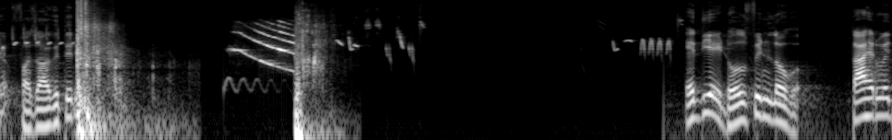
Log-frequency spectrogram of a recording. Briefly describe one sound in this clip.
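A man speaks in a cartoonish voice with animation.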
